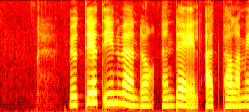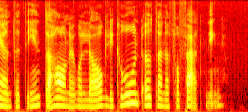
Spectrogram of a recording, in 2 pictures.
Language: Swedish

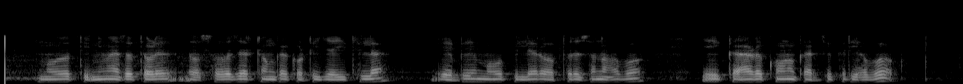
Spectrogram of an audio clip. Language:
Odia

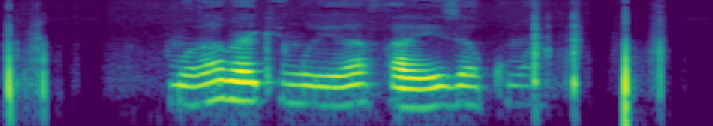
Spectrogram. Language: Ewondo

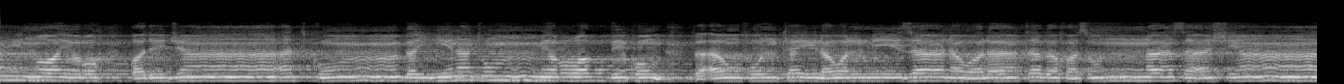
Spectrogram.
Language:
Arabic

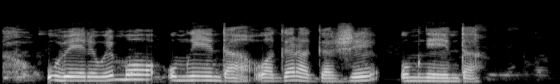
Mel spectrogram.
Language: Kinyarwanda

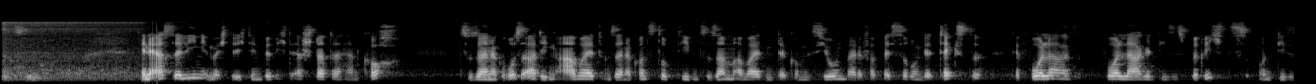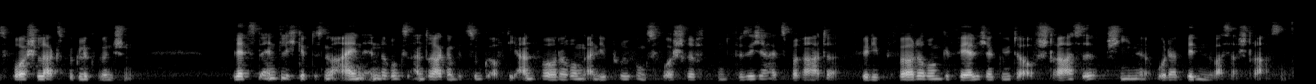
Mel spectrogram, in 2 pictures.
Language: German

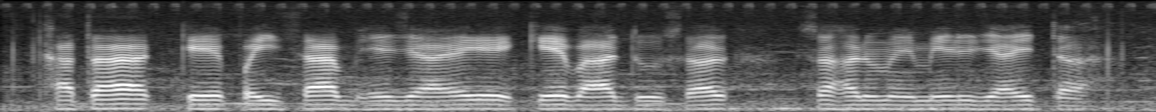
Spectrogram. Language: Magahi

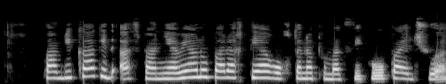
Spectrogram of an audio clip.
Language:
Pashto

